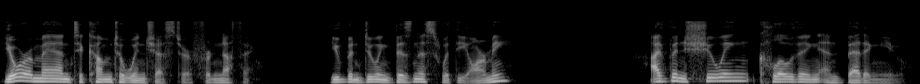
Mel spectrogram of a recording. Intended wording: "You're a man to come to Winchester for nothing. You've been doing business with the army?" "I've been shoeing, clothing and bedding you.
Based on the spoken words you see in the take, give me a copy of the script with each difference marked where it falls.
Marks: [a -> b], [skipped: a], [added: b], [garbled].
"You're a man to come to Winchester for nothing. You've been doing business with the army?" "I've been shoeing, clothing and bedding you.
